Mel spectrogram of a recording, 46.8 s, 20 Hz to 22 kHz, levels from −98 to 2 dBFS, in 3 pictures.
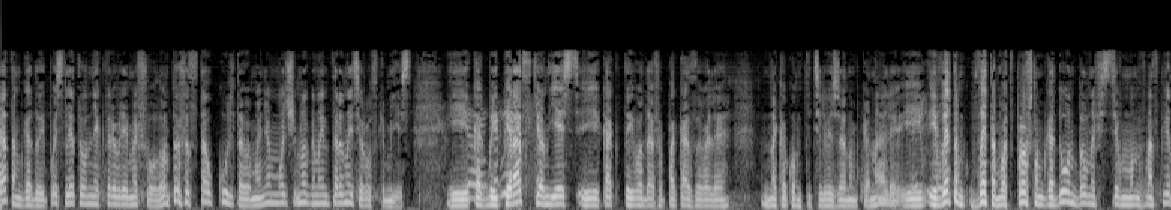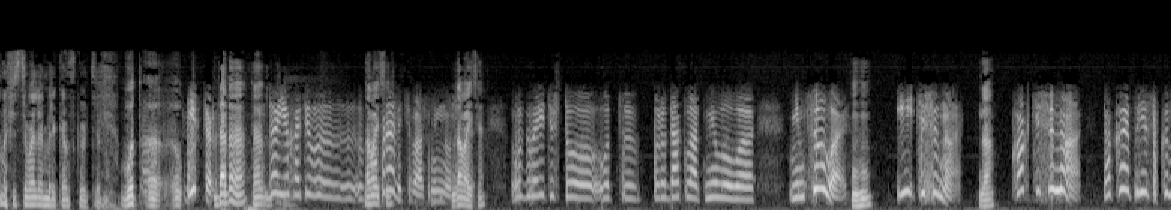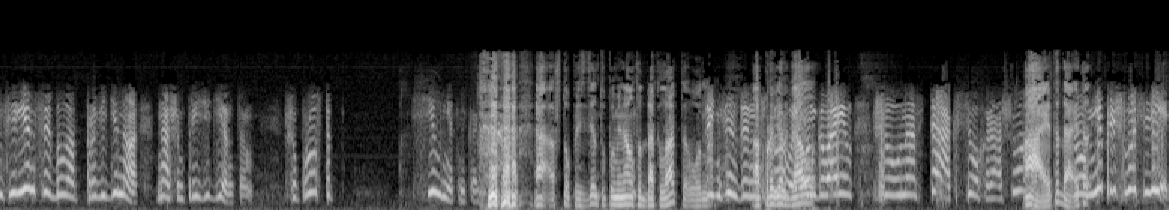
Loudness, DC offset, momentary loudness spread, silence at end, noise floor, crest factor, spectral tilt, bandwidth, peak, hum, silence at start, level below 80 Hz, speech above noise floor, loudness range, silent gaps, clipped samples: -23 LUFS; under 0.1%; 12 LU; 0.05 s; -63 dBFS; 20 dB; -6 dB/octave; 8.4 kHz; -2 dBFS; none; 0 s; -52 dBFS; 40 dB; 7 LU; none; under 0.1%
